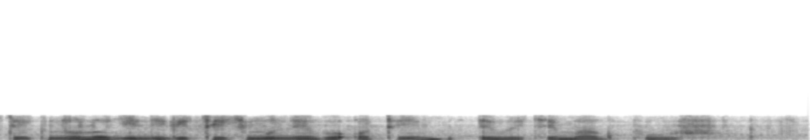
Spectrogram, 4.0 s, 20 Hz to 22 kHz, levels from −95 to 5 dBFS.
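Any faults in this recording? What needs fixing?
A buzzy, gravelly roughness sits on the speech for the whole clip, with nothing above 3.8 kHz and a narrow 300 Hz to 3.7 kHz phone band. That is GSM full-rate codec damage, fitting a 13 kbit/s path, where the voice is rebuilt from a vocal-tract model driven by sparse, regularly spaced excitation pulses. To prevent it, capture or route the speech over a wideband path instead of a GSM full-rate call leg.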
